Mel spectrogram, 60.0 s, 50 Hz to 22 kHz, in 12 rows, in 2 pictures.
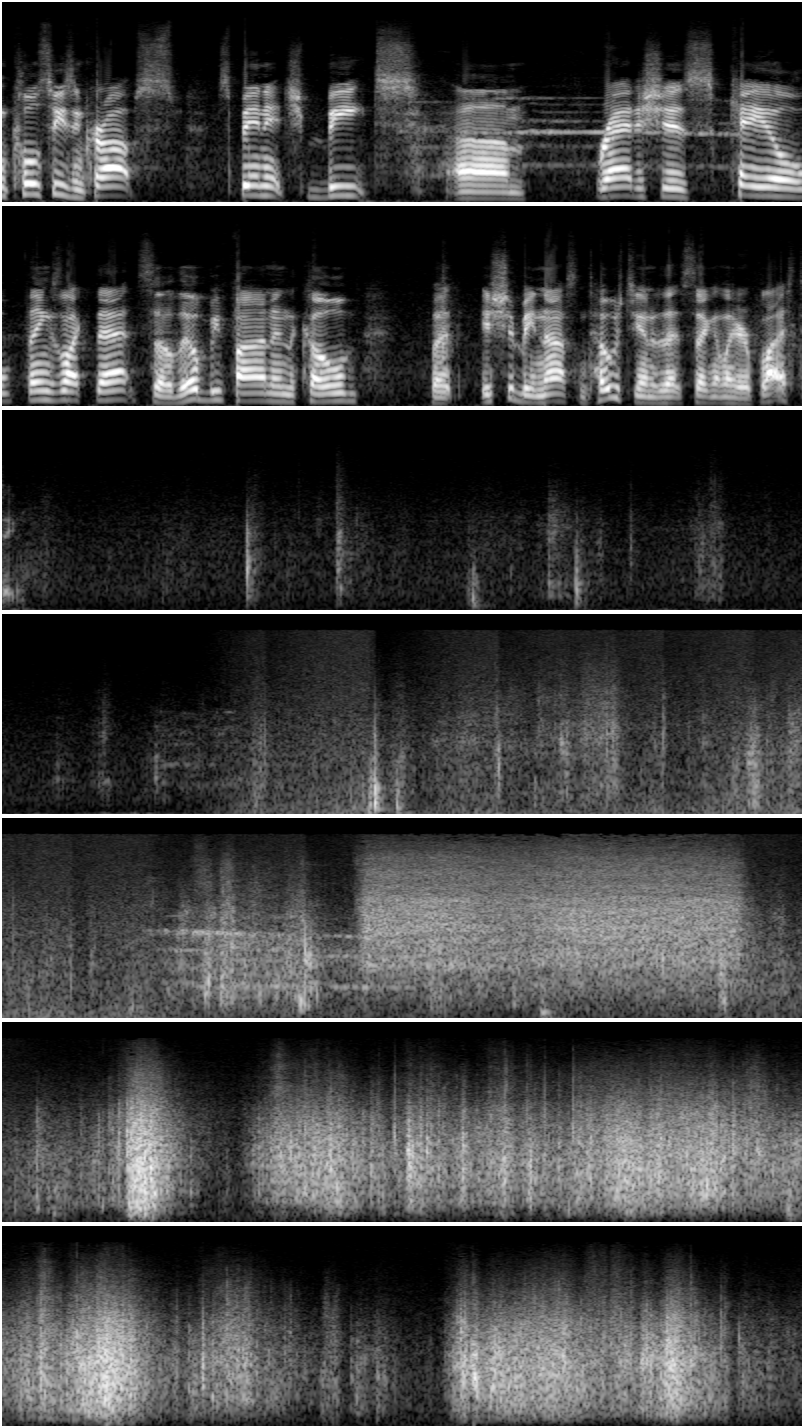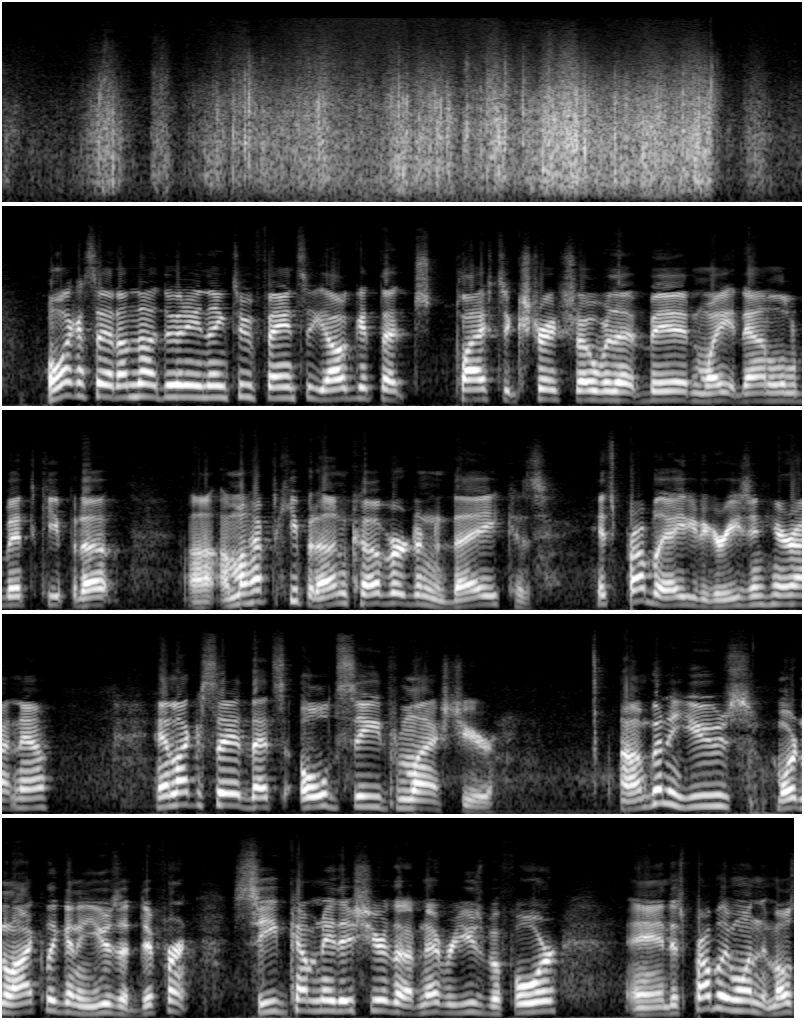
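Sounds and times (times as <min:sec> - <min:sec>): plastic sheeting crackling: 0:16.3 - 0:40.6.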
